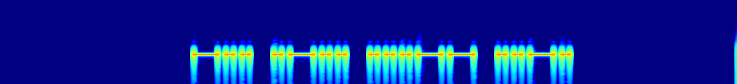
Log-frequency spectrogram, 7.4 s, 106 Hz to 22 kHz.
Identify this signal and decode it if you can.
Morse code, heard as a keyed tone, about 16 wpm, 700 Hz. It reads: DL3F
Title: DXCC-100 Call Signs - 4 Characters - Repeated 3x - 15wpm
